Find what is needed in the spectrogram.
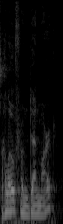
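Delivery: ordinary delivery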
